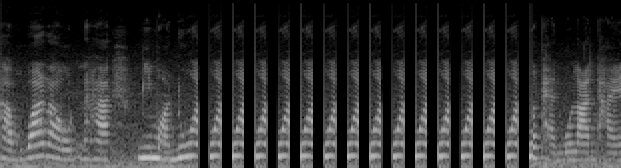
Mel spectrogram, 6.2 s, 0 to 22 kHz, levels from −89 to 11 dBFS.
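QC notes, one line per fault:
1.97 to 5.31 s, stutter with silent gaps: the same 110 ms fragment of speech comes back 14 times, each followed by about 118 ms of dead digital silence, a steady 227 ms cycle. It's likely a stalled stream replaying its last chunk on each retry, so the speech for that stretch is simply missing.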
